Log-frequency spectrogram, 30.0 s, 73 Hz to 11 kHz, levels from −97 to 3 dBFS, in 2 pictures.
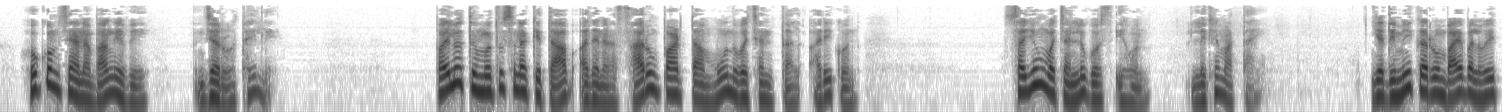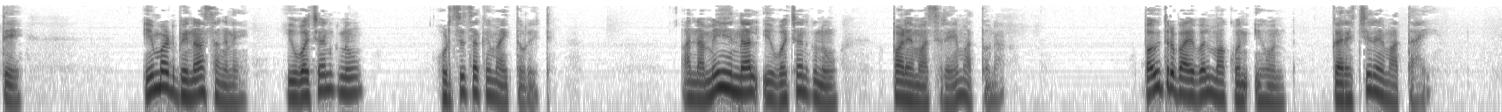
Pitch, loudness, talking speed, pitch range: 145 Hz, -24 LUFS, 115 wpm, 120-170 Hz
